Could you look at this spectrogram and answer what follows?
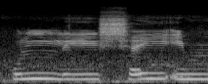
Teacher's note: اللہ کو موٹا کر کے پڑھیں گے، وَكَانَ اللَّهُ عَلَىٰ كُلِّ، لام کو جو ہے سختی سے پڑھیں گے، تشدید اوپر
